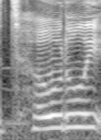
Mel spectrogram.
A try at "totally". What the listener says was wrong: So you said totally, right? Where did you get the totally? There is no D here in the word totally.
